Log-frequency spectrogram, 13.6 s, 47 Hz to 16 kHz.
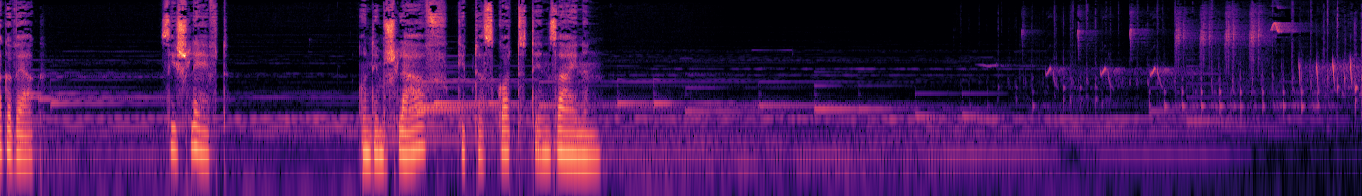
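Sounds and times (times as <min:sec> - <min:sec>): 
speech: 0:00.0 - 0:00.5, 0:01.6 - 0:02.4, 0:03.6 - 0:06.1
nightingale singing: 0:07.4 - 0:13.6.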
